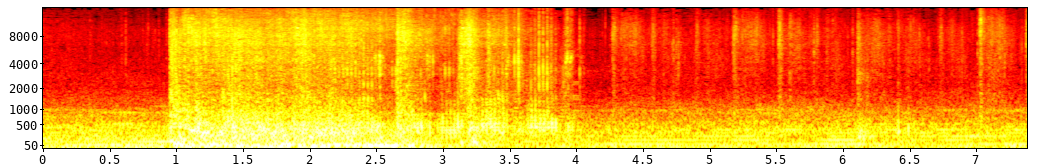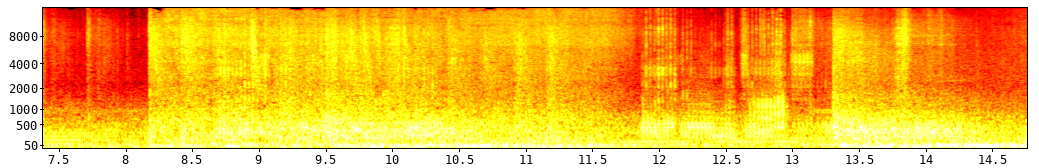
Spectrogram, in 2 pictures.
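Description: Guns fire in rapid bursts close by.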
